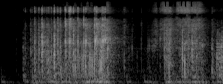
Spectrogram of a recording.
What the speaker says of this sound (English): I'll try to give you one good shuffle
